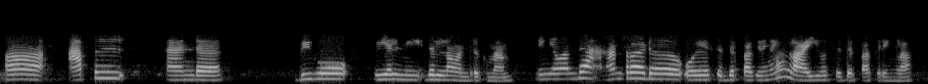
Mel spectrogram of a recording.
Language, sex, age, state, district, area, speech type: Tamil, female, 18-30, Tamil Nadu, Mayiladuthurai, rural, conversation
